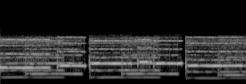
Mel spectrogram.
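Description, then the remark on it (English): A tinny synthesized rendition of Greensleeves plays as telephone hold music, steady chiming tones in a looping phrase that briefly cuts out twice, loud with no voices. “And after listening to this synth version while hanging on the phone, you too may experience a pain in the neck.”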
